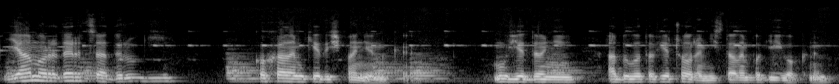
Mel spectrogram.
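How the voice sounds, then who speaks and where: A man's voice: medium pitch, animated, highs cut off, over music, close to an everyday voice. An actor playing a lovelorn, melancholy drunken murderer in a 1950s radio play, telling his tale in a theatrical, lyrical manner. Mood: wistful. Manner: theatrical, lyrical storytelling with drawn-out phrases. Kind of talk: 1950s radio play acting, poetic monologue.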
